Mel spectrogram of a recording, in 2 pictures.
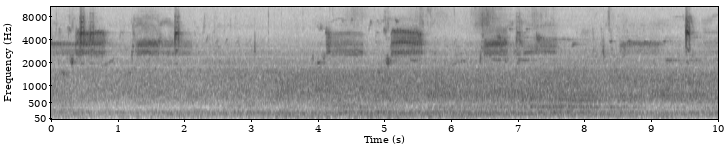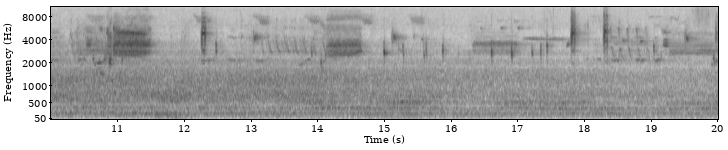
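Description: Birds chirping: short, repeated calls about once a second over a steady background hiss and rumble.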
